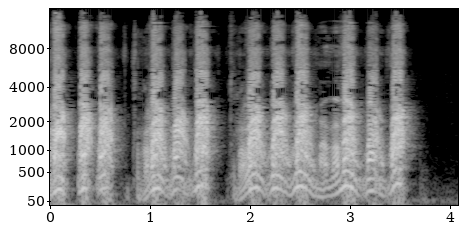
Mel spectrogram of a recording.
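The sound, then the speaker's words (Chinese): A pet dog barking: a quick run of three sharp barks, then two longer runs of many barks with a wavering pitch. The barks are loud and heard alone. “他旺旺啊，这太宗皇帝一看左右无人，也跟这狗汪汪汪汪汪汪汪汪汪”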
